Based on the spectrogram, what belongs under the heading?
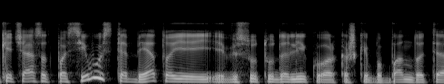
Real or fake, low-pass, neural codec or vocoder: real; 7.2 kHz; none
